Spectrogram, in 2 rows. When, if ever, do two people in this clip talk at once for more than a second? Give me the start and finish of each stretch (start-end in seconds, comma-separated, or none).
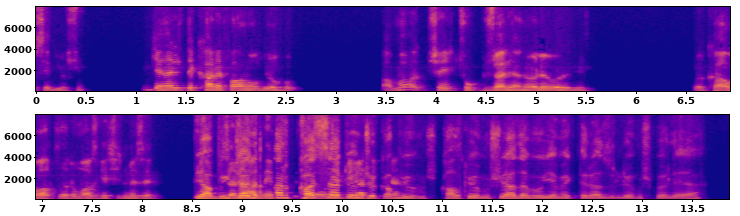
8.7-10.7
